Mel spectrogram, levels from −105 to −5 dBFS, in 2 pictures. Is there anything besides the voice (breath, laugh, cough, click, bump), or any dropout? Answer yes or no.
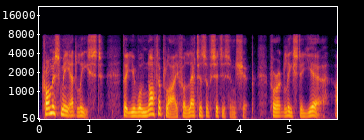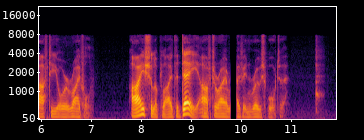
yes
